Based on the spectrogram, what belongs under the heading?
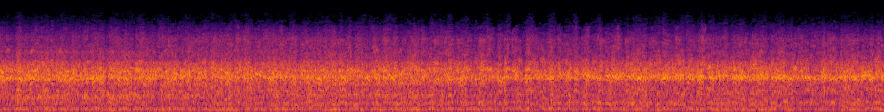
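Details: Massed quacking from a flock of thousands of ducks, heard as an unbroken dense babble of harsh overlapping calls, uniform in volume from start to end.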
